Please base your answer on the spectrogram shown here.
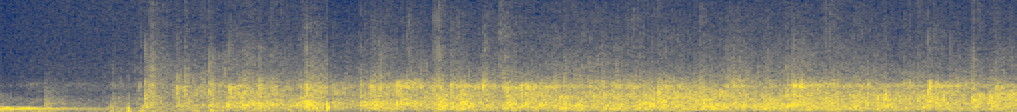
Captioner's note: clapping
